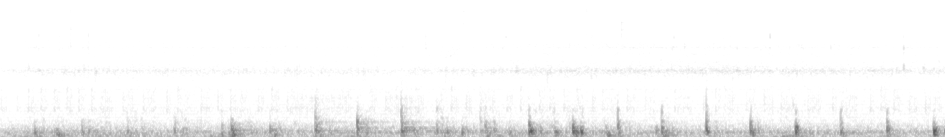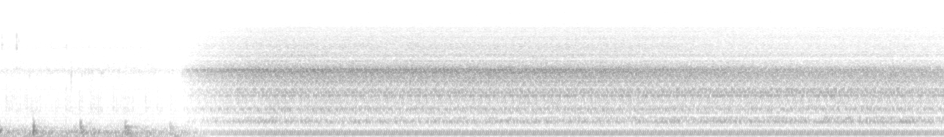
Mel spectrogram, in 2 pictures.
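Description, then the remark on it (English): A trawler tied up at Horgan's Quay on the River Lee, heard across the water at Kennedy's Quay: its diesel engine thuds in a slow, steady low rhythm, then gives way to a louder, continuous mechanical drone with a tonal whine. No one speaks. “a tied-up trawler's engines at Horgan's Quay can be heard clearly across at Kennedy's Quay, reminding us that the city is still an active port.”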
